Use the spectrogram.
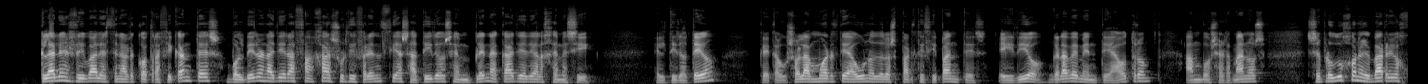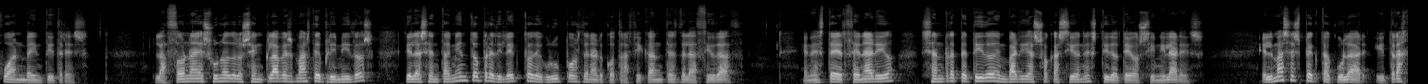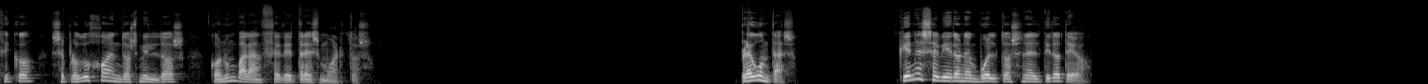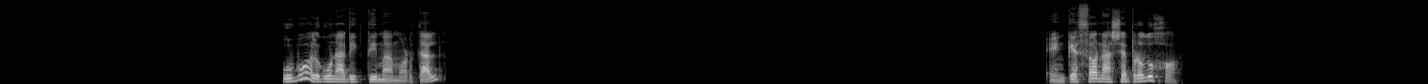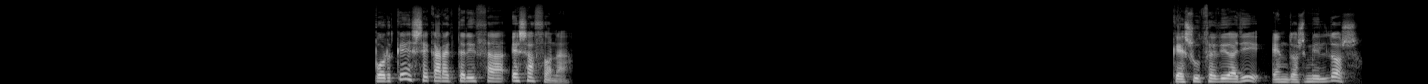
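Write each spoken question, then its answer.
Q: ¿Quiénes se vieron envueltos en el tiroteo?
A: Clanes rivales de narcotraficantes

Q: ¿Hubo alguna víctima mortal?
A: Sí, murió uno de los participantes

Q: ¿En qué zona se produjo?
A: En el barrio Juan 23 de Algemesí

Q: ¿Por qué se caracteriza esa zona?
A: Es uno de los enclaves más deprimidos y el asentamiento predilecto de narcotraficantes

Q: ¿Qué sucedió allí en 2002?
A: Un tiroteo con 3 muertos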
